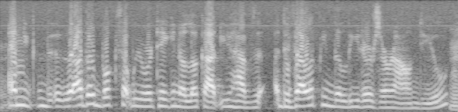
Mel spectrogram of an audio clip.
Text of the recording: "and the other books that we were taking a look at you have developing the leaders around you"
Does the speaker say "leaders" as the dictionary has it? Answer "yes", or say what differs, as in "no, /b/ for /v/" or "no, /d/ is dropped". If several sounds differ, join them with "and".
yes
